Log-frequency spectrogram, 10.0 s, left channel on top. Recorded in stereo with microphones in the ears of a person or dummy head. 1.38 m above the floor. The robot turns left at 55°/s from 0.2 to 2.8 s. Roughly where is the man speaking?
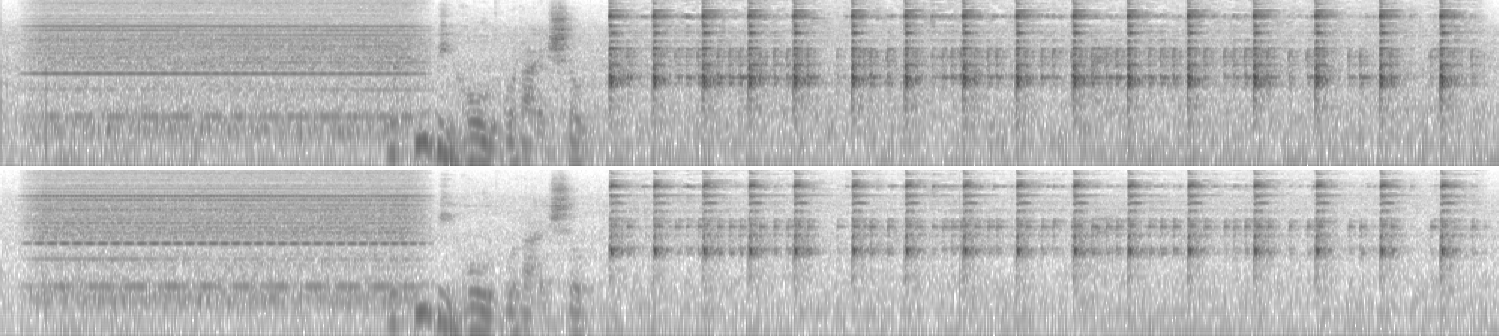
Left.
